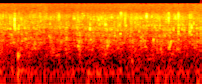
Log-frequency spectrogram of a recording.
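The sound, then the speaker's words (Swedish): A small stream, about five metres wide, trickles and babbles steadily over cobblestones, a continuous gurgle of shallow running water with bright splashy bubbling and no voices. “Och kullerstenar är det. Det blir lite ström på så vis.”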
